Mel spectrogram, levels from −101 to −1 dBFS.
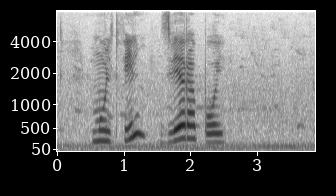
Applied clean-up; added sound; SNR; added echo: none; Insect; 18 dB; none.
